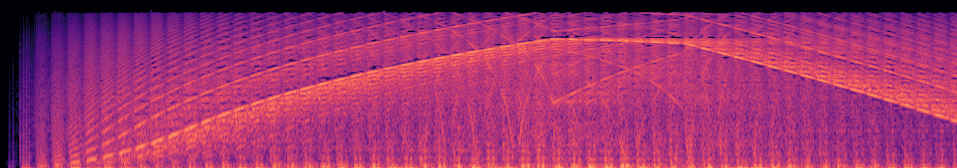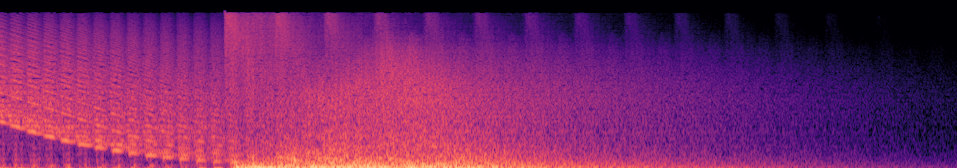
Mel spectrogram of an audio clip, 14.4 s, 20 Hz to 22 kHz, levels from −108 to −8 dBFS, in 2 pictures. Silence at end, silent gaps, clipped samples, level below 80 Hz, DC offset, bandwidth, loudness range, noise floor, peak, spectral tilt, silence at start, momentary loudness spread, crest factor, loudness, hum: 1.3 s; none; under 0.1%; -34 dBFS; under 0.1%; 16 kHz; 9 LU; -68 dBFS; -14 dBFS; -2 dB/octave; 0.15 s; 14 LU; 16 dB; -28 LUFS; none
